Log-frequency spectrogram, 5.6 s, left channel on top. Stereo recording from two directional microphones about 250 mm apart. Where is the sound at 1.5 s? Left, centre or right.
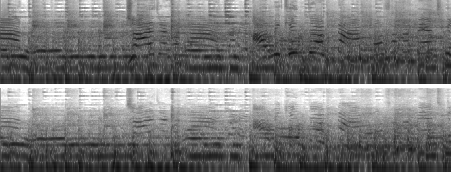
Left.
